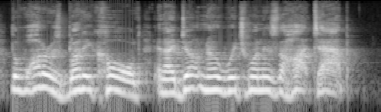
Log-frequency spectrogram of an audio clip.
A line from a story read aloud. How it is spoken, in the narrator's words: yelled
